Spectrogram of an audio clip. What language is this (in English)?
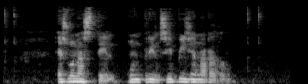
Catalan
